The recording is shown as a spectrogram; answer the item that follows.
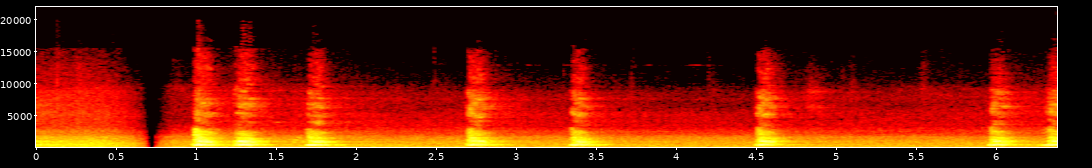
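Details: Dog barking on a city street: about nine short, sharp barks, some in quick pairs, at uneven gaps over six seconds, with a low steady hum of city ambience underneath.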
